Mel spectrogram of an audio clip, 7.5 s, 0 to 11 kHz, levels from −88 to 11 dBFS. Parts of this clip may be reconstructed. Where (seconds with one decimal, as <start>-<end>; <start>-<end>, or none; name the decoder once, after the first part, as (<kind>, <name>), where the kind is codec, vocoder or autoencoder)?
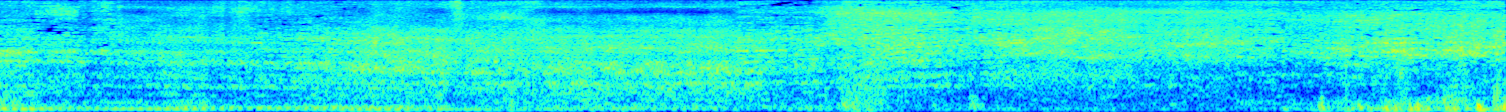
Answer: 0.6-1.3 (autoencoder, DAC-VAE); 1.8-3.7; 5.1-6.2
